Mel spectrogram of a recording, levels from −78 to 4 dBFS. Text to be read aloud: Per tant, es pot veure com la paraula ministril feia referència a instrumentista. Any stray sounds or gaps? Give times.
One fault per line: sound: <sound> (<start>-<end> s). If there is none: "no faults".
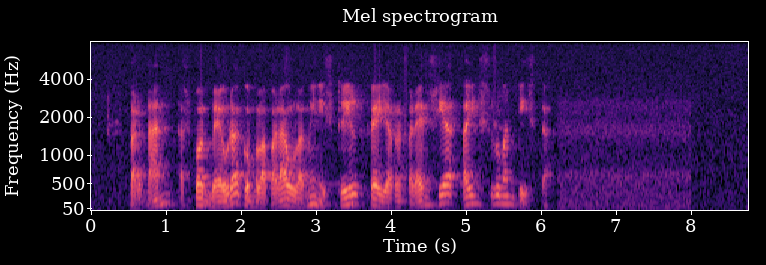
no faults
